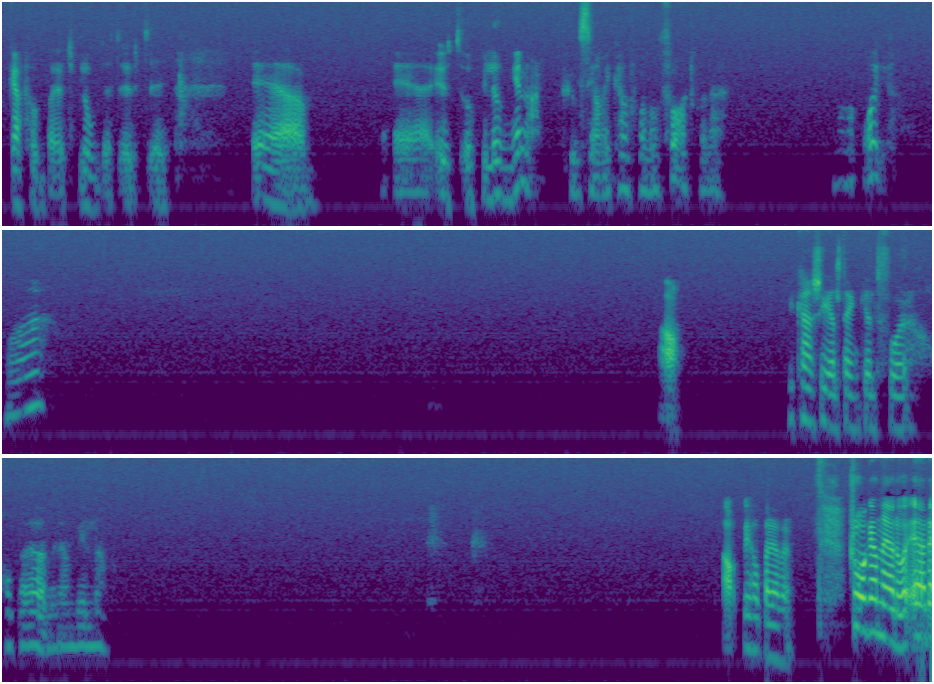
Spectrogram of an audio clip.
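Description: A woman lectures calmly through a microphone, pausing often.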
